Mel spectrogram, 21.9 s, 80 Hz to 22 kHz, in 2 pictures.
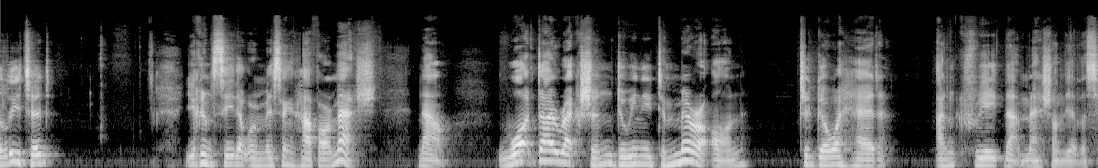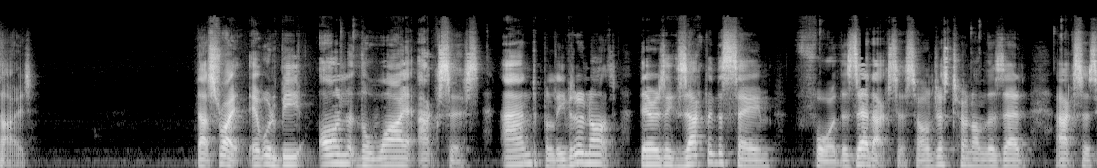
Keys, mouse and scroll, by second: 1.4 middle click, 3.8 middle click, 4.4 scroll down 1, 5.3 scroll down 1, 5.5 middle click, 14.4 middle click, 19.1 click.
